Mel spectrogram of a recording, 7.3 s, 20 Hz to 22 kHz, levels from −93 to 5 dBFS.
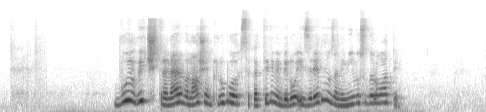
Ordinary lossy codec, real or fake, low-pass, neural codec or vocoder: Opus, 16 kbps; real; 14.4 kHz; none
